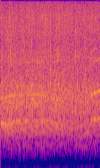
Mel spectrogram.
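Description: Large audience applauding, a steady, fairly faint clapping wash with some crowd voices in it.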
